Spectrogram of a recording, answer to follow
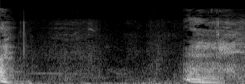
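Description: A lull between a man's remarks: low background with a faint click just after the start, and his voice coming in again near the end.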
